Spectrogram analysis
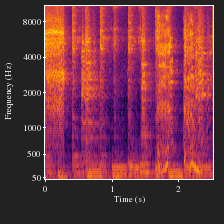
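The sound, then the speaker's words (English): A person coughs hard after smoking, several times in quick succession, harsh hacking bursts with raspy, strained breaths between them, loud with no talking. “No, man, this make me cough, man.”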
